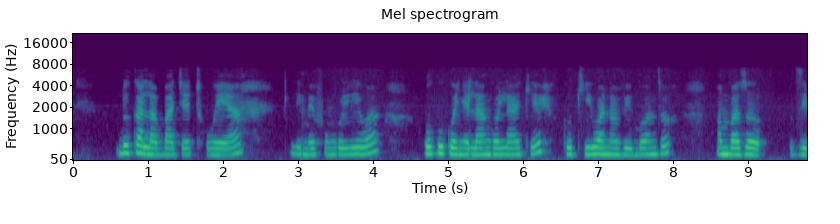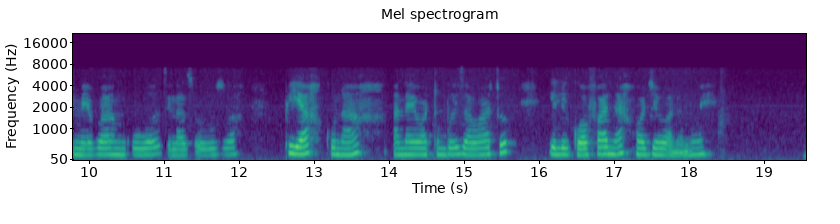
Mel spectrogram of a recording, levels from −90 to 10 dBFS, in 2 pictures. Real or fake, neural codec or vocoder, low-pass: fake; vocoder, 22.05 kHz, 80 mel bands, Vocos; 7.2 kHz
